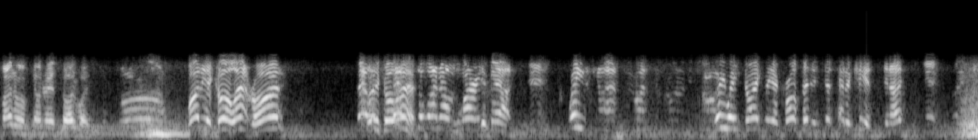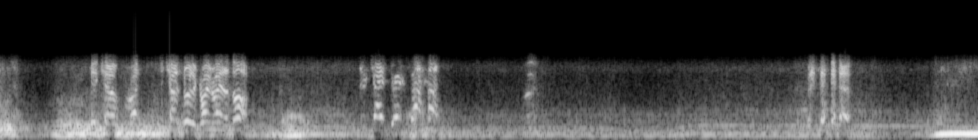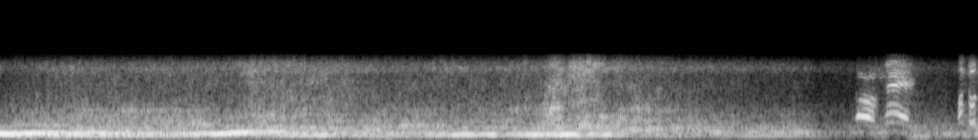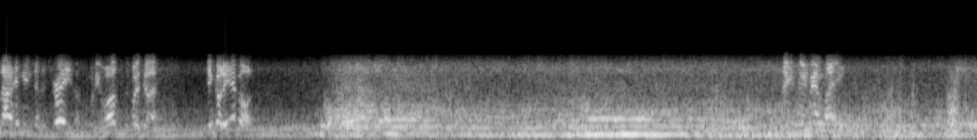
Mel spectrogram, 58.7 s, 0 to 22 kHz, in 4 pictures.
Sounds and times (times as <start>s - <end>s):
Motorboat, speedboat: 0.0s - 4.2s, 14.3s - 58.6s
Speech: 0.0s - 4.3s, 5.4s - 14.5s, 16.0s - 18.4s, 20.1s - 21.3s, 22.5s - 22.8s, 42.2s - 43.1s, 43.7s - 46.4s, 47.1s - 47.8s, 55.8s - 56.7s.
